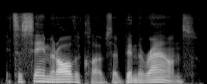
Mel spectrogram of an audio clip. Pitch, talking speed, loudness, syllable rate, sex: 105 Hz, 315 wpm, -19 LUFS, 6.3 syllables/s, male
